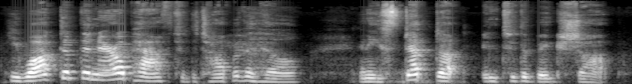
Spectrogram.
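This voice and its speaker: A woman reading a children's bedtime story aloud for a church kids' ministry, expressive and slowing down to stress key moments. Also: fairly low pitch, low-quality recording.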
